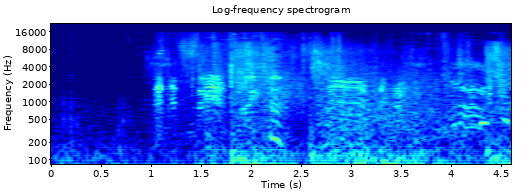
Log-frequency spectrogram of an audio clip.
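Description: A heavy gun fires a rapid burst.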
